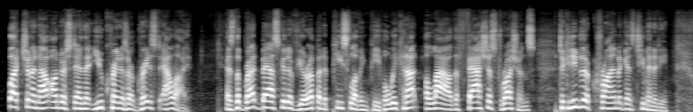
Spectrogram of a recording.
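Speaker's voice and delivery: fast, mock-earnest, sarcastic reading. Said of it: "he's doing sarcasm".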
